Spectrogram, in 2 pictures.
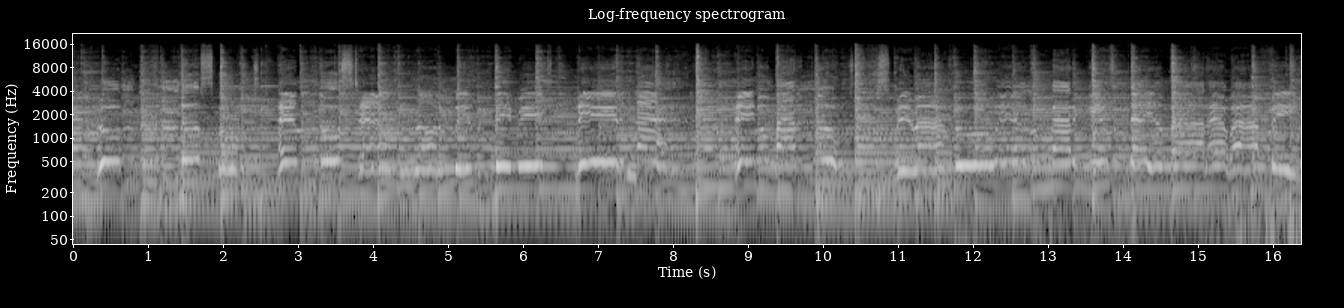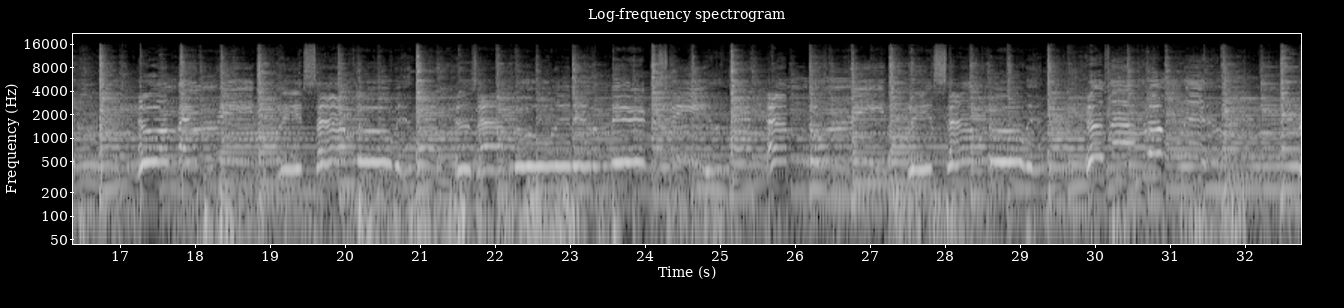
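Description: Instrumental break in a country song: acoustic guitar strumming under a lead melody line that bends and wavers in pitch, with no singing. Deeper bass notes come in about twelve seconds in and grow heavier from about eighteen seconds.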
